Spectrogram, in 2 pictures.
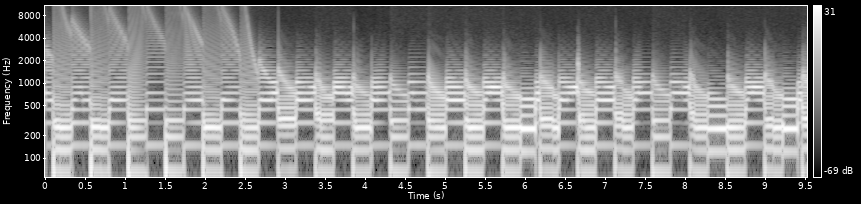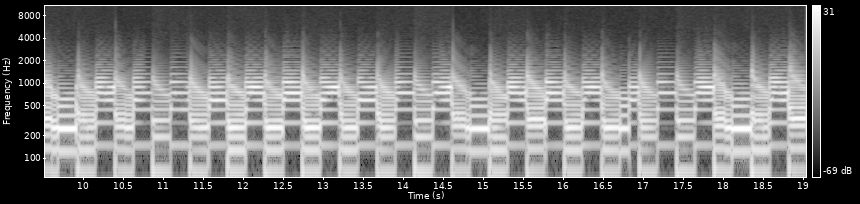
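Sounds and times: synthesizer repeating pattern: 0:00.0 - 0:03.0
low synthesizer part: 0:00.0 - 0:03.9.

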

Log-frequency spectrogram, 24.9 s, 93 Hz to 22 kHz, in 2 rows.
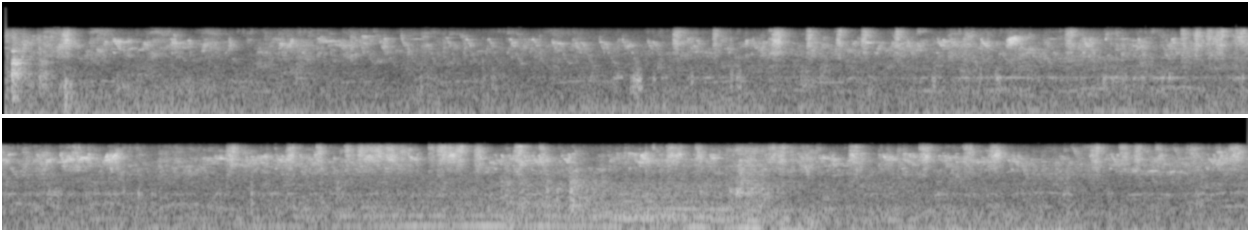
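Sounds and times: parakeets chattering: 0:00.0 - 0:24.9.

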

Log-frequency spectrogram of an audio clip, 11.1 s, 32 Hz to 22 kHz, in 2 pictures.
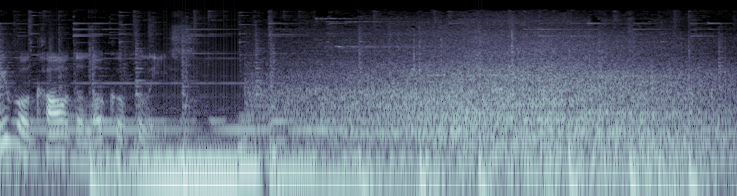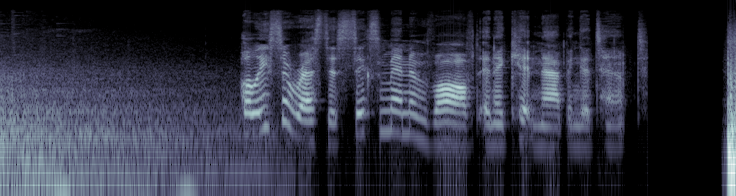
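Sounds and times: low background music: 0:00.0 - 0:06.4
vehicles driving past: 0:01.8 - 0:07.4.

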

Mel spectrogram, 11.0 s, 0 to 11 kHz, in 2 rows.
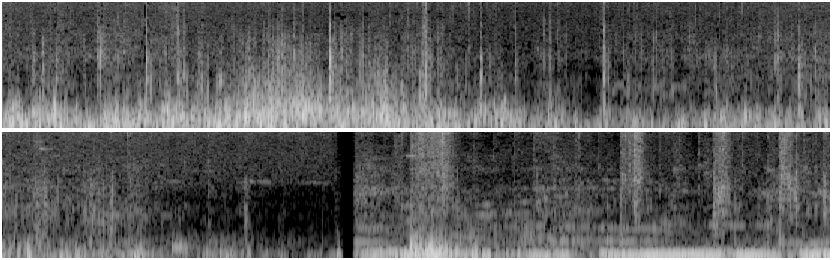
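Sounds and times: bicycle rattling on dirt road: 0:00.0 - 0:07.4.

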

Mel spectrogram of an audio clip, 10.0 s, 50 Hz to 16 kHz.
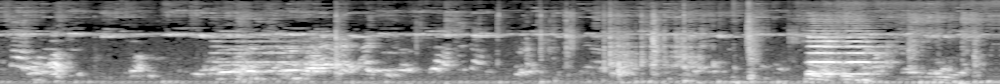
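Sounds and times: faint background activity: 0:00.0 - 0:10.0
horn honking: 0:08.1 - 0:09.0.

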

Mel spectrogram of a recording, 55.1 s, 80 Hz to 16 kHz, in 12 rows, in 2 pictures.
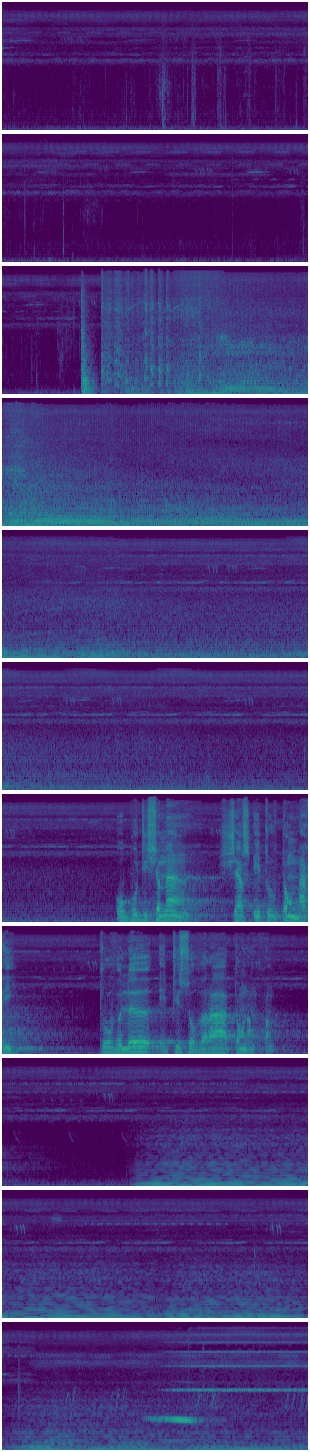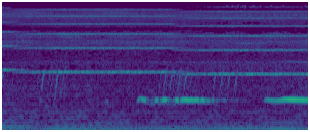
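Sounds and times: insect chirring: 0:00.0 - 0:11.0, 0:12.6 - 0:55.0
pickup truck engine revving: 0:10.7 - 0:24.2.

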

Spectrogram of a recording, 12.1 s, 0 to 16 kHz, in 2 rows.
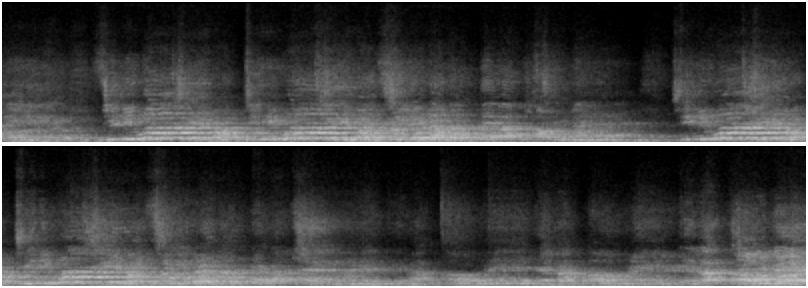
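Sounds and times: mixed choir singing a cappella: 0:00.0 - 0:12.0.

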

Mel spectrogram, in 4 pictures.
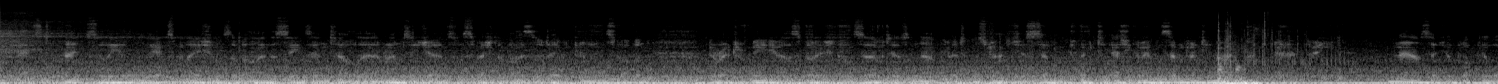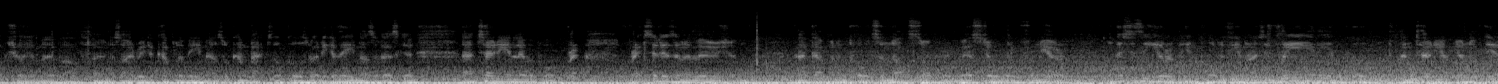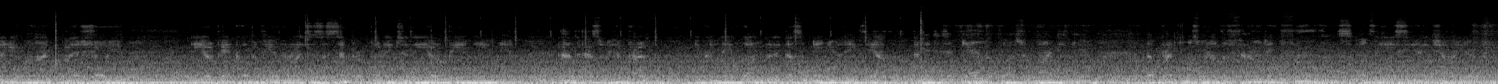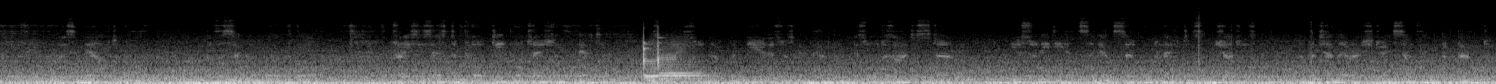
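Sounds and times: tyre and road rumble: 0:11.8 - 0:14.1.

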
